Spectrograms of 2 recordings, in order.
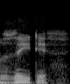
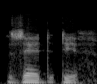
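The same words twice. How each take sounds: First: The Z is said 'zee', North American style. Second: The Z is said 'zed', non-North American style.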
